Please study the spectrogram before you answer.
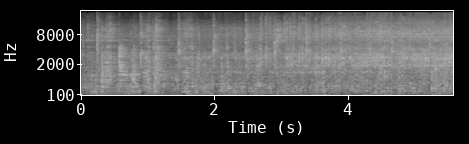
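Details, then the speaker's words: Liv Intrigue road bike with new chain, cassette and cables, after adding cable tension to cure noisy downshifts; crisp single clicks stepping across sprockets over freewheel hiss, now in highest gear, shifting clean. "Much quieter coming down. You can tell that difference. So, that's in highest gear at the moment."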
